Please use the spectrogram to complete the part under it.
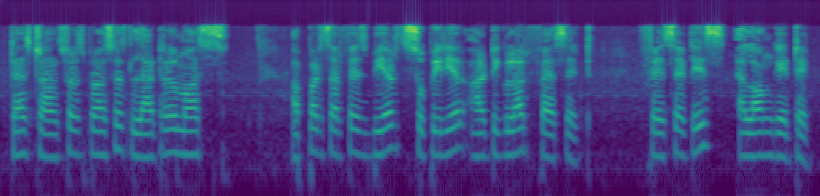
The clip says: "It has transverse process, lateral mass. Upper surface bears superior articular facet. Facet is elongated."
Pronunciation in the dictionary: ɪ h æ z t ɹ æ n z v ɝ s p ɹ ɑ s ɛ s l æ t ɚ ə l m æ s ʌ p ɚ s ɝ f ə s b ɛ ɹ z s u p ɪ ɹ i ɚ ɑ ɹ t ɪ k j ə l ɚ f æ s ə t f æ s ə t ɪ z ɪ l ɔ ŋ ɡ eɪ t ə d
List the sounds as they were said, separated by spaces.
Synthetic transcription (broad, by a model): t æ s t ɹ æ n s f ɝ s p ɹ ɑ s ɛ s l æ t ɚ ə l m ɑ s ʌ p ɚ s ɝ f ə s b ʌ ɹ s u p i ɹ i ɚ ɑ ɹ t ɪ k j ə l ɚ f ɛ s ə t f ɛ s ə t ɪ z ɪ l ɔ ŋ ɡ eɪ t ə d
